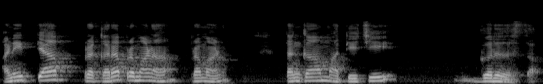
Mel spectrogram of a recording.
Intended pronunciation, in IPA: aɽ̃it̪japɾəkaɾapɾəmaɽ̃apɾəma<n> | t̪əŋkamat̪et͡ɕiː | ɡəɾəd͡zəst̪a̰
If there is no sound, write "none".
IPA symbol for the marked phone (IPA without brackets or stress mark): ɳ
